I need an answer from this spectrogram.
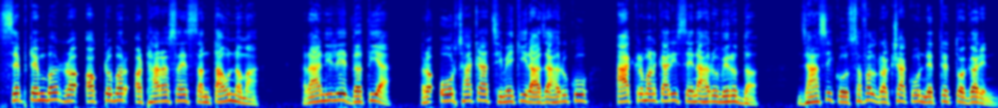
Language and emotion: Nepali, neutral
